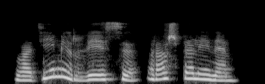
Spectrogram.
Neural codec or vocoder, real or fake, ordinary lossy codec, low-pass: vocoder, 44.1 kHz, 80 mel bands, Vocos; fake; AAC, 48 kbps; 7.2 kHz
